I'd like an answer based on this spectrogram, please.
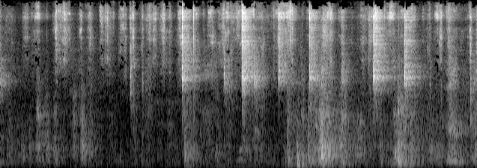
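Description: Hand blade shears snipping through an Angora goat's mohair fleece in short, irregular cuts, coming thicker and louder from about three and a half seconds in.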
